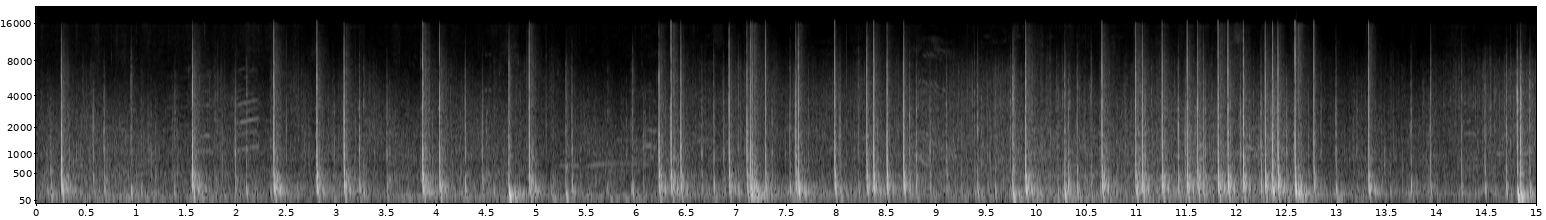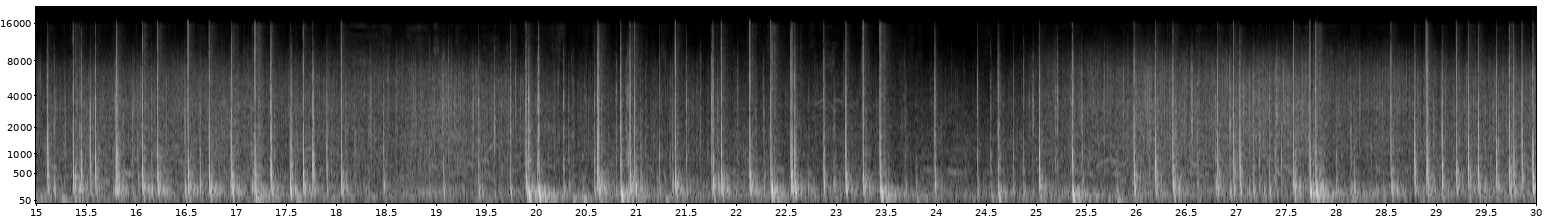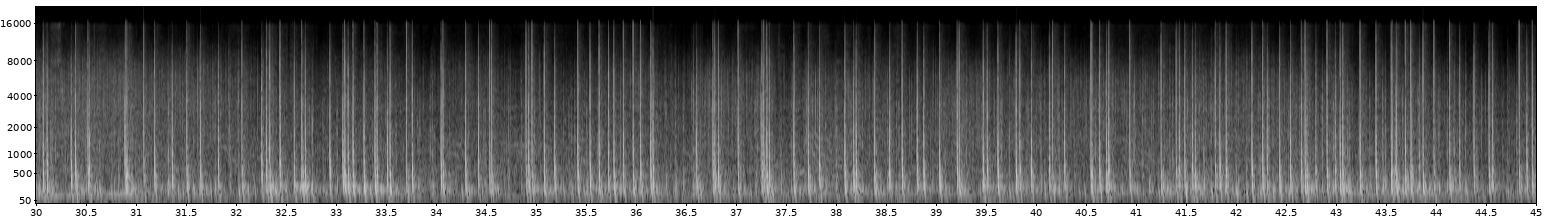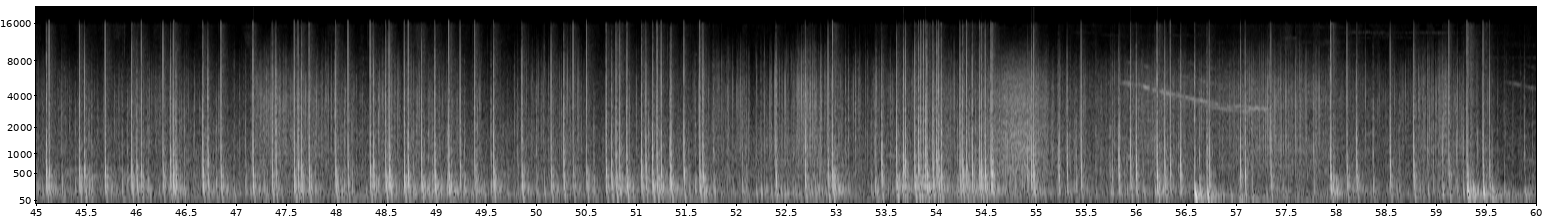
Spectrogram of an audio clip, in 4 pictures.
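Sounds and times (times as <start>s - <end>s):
fireworks bangs and crackles: 0.0s - 60.0s
falling firework whistles: 22.5s - 23.5s, 54.4s - 60.0s.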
